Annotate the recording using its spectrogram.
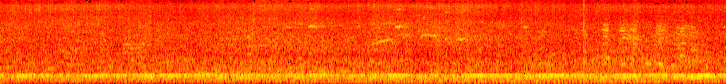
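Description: A motor engine running steadily at one constant pitch, a low even hum, over a faint hiss.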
